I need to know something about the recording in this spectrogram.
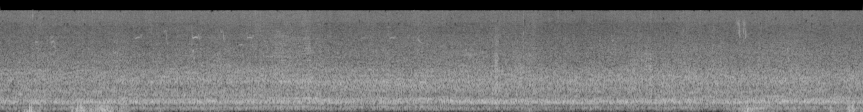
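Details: Honey bee colony kept in a man-made hive, giving a dense, continuous droning hum that holds steady throughout, with faint scattered crackles and a few brief lower thumps.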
